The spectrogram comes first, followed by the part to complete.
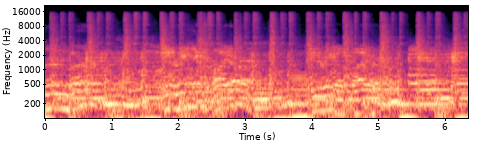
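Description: Live country-rock band music: electric guitar over a bass line and drums keeping a steady beat.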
